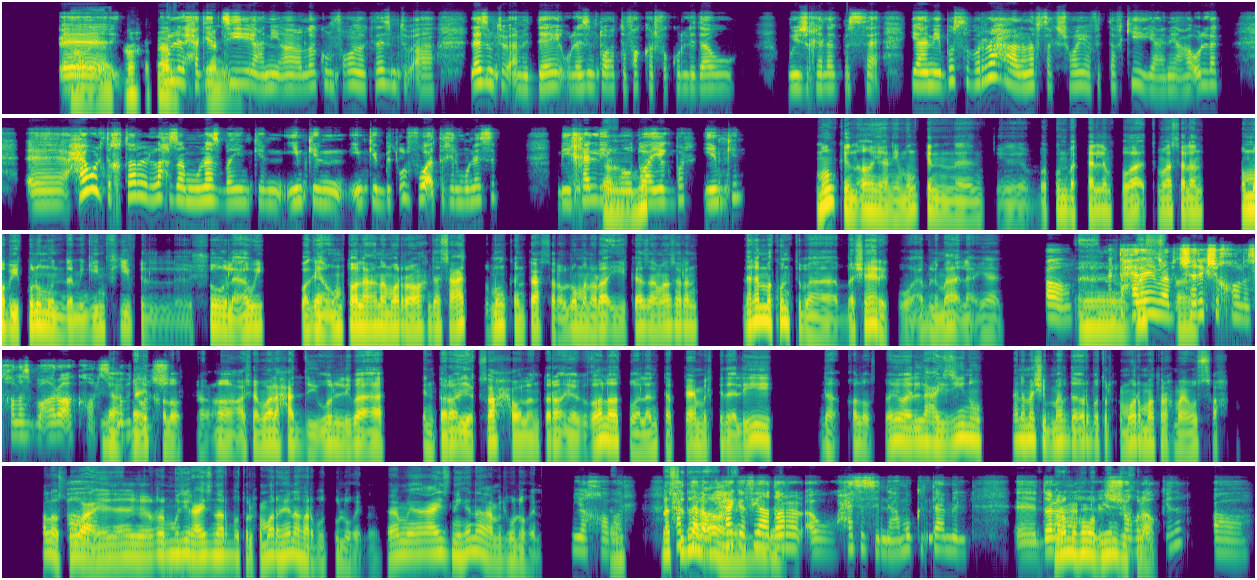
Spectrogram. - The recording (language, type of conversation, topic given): Arabic, advice, إزاي أوصف إحساسي لما بخاف أقول رأيي الحقيقي في الشغل؟
- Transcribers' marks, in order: none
